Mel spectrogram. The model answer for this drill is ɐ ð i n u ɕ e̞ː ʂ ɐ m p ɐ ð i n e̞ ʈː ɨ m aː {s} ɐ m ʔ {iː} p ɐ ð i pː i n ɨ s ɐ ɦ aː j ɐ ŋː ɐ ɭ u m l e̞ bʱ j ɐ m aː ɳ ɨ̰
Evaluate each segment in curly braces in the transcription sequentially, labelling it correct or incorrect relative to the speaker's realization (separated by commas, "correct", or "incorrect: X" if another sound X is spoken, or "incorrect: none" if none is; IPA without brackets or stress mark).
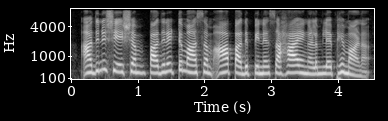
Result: correct, incorrect: aː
